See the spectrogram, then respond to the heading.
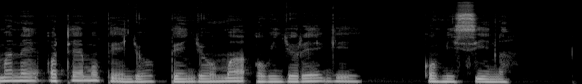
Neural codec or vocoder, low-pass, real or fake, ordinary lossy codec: none; 19.8 kHz; real; none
